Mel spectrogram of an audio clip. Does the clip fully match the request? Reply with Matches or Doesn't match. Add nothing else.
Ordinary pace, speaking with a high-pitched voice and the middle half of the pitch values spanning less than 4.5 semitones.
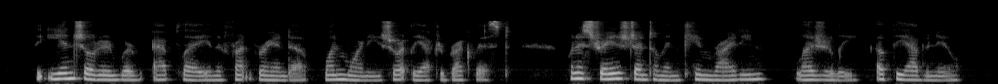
Matches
